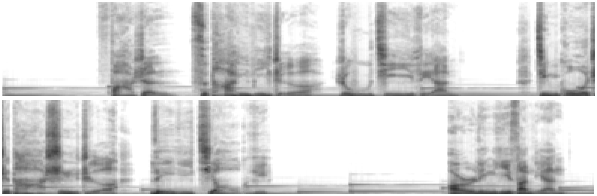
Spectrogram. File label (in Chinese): 男, 学校 宣传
